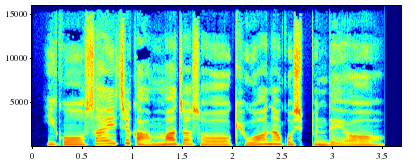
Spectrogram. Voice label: sadness, monologue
